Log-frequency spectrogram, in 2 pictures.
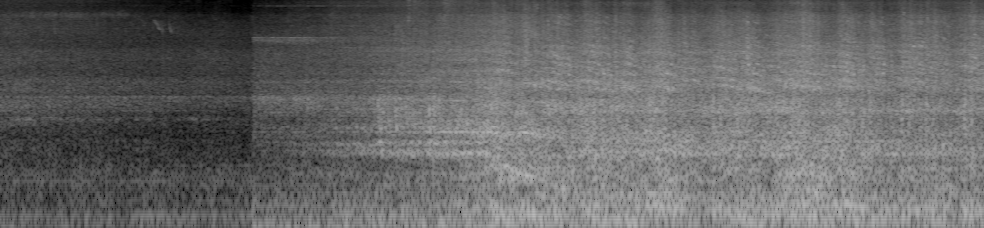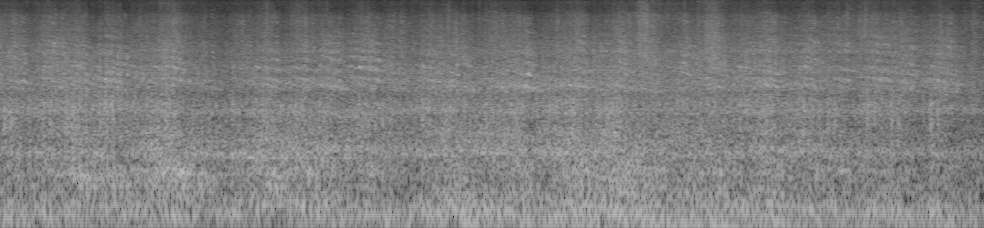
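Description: Indian Railways electric train approaching and passing close by: quiet at first, it grows louder from about four seconds in and then runs past steadily, its wheels clattering over the rail joints.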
